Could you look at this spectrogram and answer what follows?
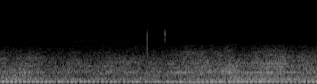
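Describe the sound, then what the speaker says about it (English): A large airplane flying overhead, a broad, steady low rumble that holds evenly throughout, with a couple of brief sharp ticks partway through. "a plane, massive plane just flew by"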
